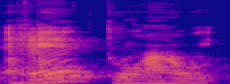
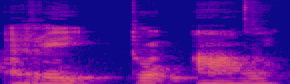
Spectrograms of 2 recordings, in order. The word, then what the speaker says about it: ритуали: Не ритуали, а ритуали.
